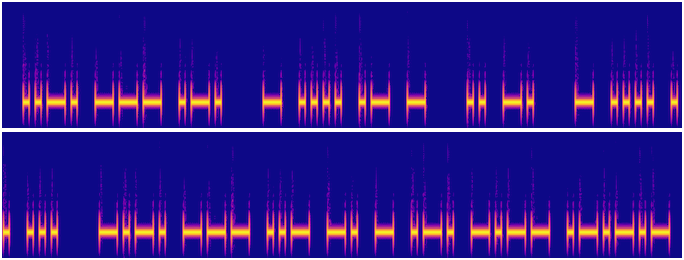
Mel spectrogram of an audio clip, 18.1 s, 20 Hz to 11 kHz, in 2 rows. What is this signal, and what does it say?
Morse code, heard as a keyed tone, about 15 wpm, 700 Hz. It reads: FOR THAT IN THIS COUNTRY.
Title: Sentences from Top 1000 Words - Review Part 5 - 15wpm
